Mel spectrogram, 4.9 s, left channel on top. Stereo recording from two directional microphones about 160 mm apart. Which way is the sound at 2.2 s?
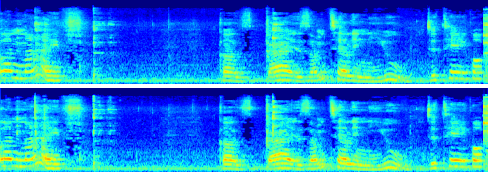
30° right (ahead or behind).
